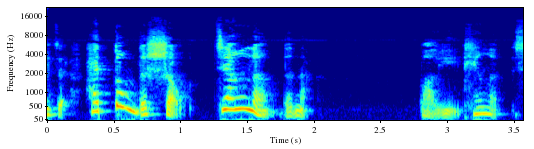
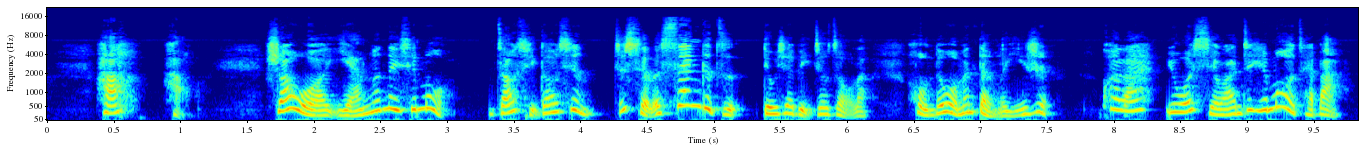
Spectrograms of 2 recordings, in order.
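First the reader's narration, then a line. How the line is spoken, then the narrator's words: Laughing. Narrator (Chinese): 晴雯笑说道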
